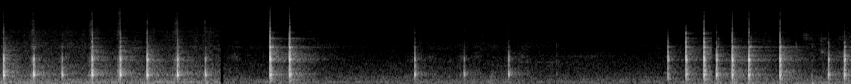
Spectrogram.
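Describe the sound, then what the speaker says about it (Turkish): A knife chops ginger sharply on a cutting board in quick runs of strikes, pausing for a few isolated chops before another fast burst, close and clear. "Zencefilimizi doğradık"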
